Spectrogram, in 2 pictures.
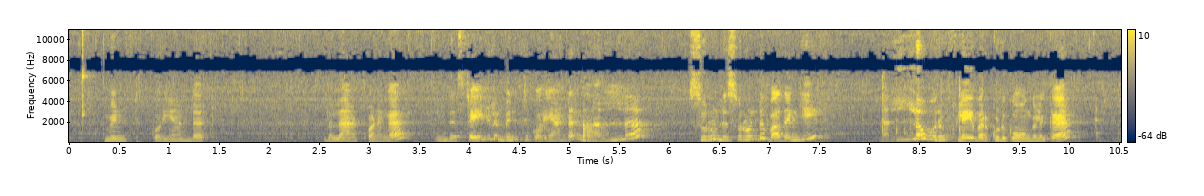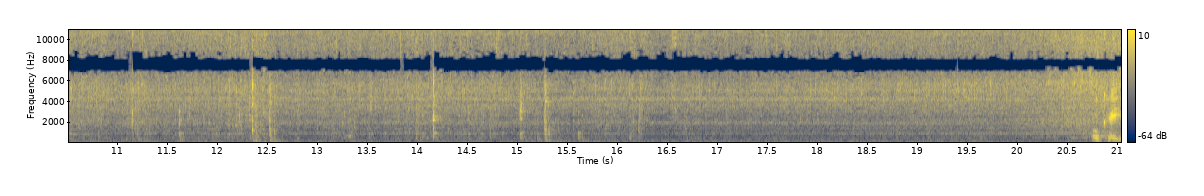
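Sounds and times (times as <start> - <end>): vegetables sizzling faintly: 0.0 - 21.0
spatula scraping and tapping pot: 10.2 - 16.3.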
